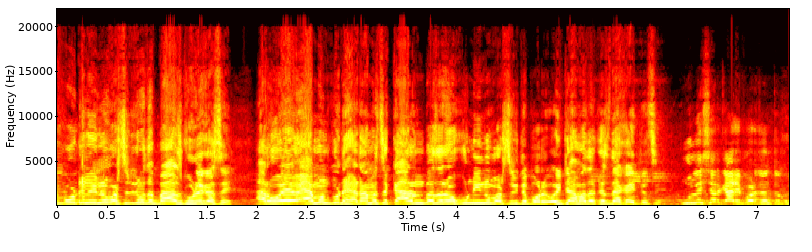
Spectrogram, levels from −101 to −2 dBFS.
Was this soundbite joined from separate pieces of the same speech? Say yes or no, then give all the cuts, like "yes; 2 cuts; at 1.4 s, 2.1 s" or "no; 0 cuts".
no; 0 cuts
